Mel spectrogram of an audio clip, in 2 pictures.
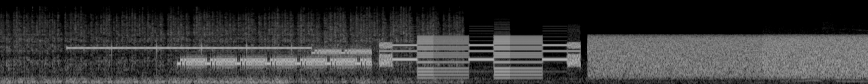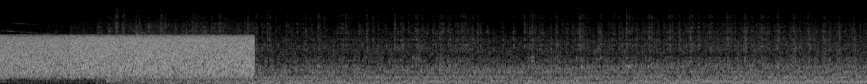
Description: Dial-up modem handshake (V.34 or later), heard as a whistle, warbles, then hiss.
